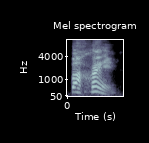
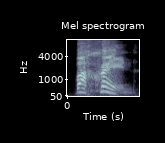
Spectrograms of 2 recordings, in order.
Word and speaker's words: Bahrain: And, you know, we don't pronounce it right. It's Bahrain, Bahrain, Bahrain.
